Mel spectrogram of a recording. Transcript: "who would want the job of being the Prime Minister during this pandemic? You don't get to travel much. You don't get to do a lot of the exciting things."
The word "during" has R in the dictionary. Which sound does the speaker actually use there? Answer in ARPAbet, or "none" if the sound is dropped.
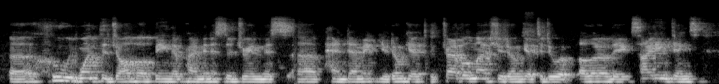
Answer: R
